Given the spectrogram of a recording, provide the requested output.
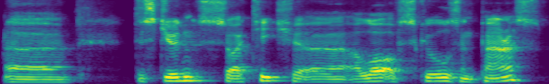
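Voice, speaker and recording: A man's voice: on the low side, unhurried. A Scottish man in his early sixties, a management teacher and author, talking casually as an interview guest, hesitant with many fillers and restarts. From Scotland. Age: 60s.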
